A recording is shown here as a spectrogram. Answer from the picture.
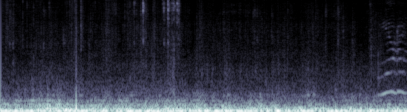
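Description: Steady low rumble of a car driving, road and wind noise heard from inside the cabin, with a few faint clicks about a second and a half in.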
